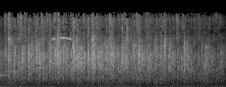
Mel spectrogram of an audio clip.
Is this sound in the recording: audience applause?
yes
